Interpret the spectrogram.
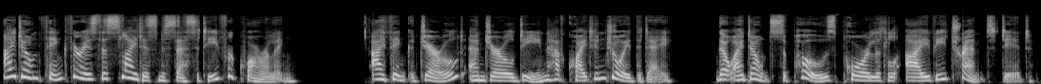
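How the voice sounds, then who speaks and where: A woman reading aloud, voicing a dignified young schoolteacher who speaks in a crisp, icy, stately way. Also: medium pitch, sing-song, moderate pace, a bit bright, no echo, clean studio sound, pitched above the performer's own voice. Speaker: teacher.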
